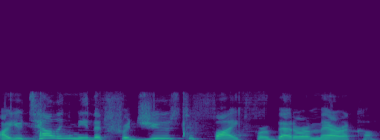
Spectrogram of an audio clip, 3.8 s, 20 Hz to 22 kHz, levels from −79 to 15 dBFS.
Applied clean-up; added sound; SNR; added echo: classical method log-MMSE.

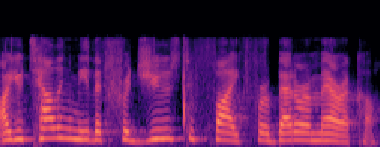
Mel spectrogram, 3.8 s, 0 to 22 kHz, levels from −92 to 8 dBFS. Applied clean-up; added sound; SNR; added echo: neural separator model SepFormer DNS4.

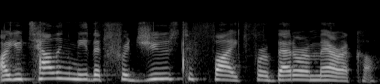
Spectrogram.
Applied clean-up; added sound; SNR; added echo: neural mask model RNNoise.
